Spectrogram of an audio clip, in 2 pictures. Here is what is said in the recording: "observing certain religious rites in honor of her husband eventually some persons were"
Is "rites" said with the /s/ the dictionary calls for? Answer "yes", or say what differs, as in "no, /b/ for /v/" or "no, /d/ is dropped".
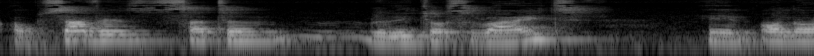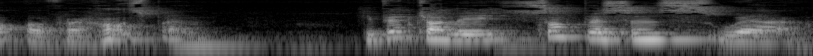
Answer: no, /s/ is dropped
